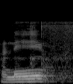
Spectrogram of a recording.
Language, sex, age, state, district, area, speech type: Goan Konkani, male, 30-45, Goa, Canacona, rural, spontaneous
